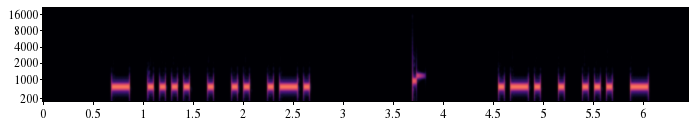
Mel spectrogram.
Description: Morse code, heard as a keyed tone, about 20 wpm, 700 Hz. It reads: THEIR REST
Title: Sets of 2 Words - New Word Drill - 20wpm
